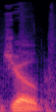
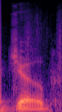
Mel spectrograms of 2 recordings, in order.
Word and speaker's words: Job: And so the backstory with Job is so there was this guy, Job, which is funny because it's spelled job, and I almost wonder if there isn't like some kind of link there.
